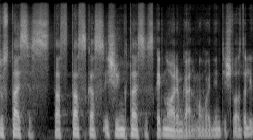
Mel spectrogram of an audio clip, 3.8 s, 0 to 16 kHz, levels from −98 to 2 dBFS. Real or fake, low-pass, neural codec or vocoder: fake; 14.4 kHz; autoencoder, 48 kHz, 128 numbers a frame, DAC-VAE, trained on Japanese speech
